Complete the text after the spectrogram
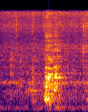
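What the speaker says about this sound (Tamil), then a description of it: "வெங்காயம் நல்லா வதங்கி வரட்டும்." Onions frying in a pan, a steady close sizzle with a brief scraping stir in the middle.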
